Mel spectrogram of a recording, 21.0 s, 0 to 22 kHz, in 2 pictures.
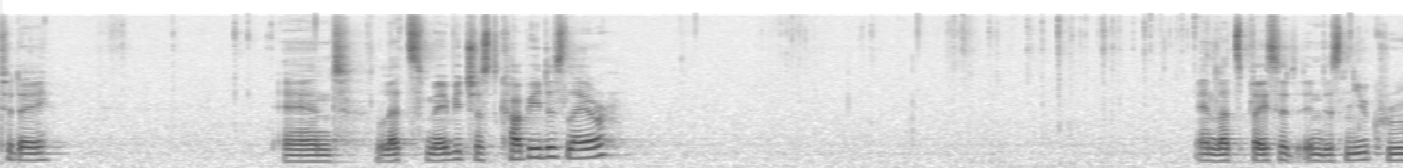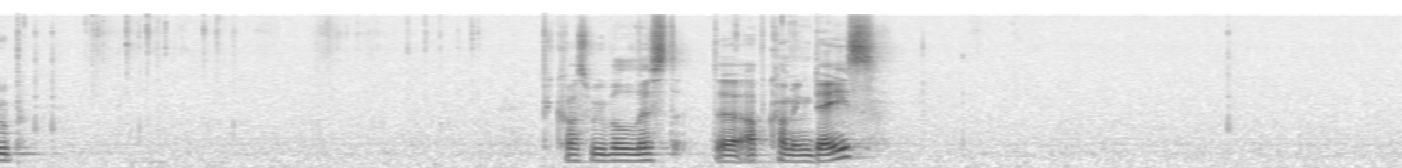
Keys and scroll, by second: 0.2 super+c, 3.4 super+g, 3.9-6.5 typing, 8.7 shift+g, 8.8 Return, 9.3 super+v, 10.5 shift+Left, 10.6 shift+Down.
